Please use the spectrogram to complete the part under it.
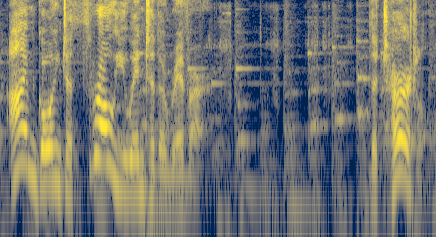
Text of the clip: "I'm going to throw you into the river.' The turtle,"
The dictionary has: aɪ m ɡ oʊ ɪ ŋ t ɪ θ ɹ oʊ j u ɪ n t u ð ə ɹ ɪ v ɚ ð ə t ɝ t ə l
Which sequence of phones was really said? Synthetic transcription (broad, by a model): aɪ m ɡ oʊ ɪ ŋ t ɪ θ ɹ oʊ j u ɪ n t u ð ə ɹ ɪ v ɚ ð ə t ɝ t l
